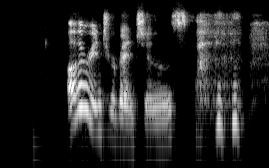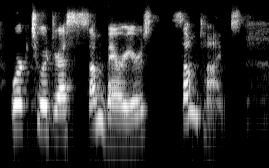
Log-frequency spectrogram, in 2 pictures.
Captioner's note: laughs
